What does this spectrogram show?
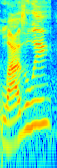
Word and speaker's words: Lazuli: She pronounces it Lazuli.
